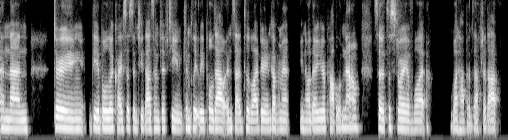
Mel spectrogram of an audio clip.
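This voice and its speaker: Recorded very cleanly against a silent background, a woman with an American accent talks at a fairly quick pace in a very deep, low pitch, her intonation monotone and flat. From upstate New York. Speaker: filmmaker and journalist. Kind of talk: interview.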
